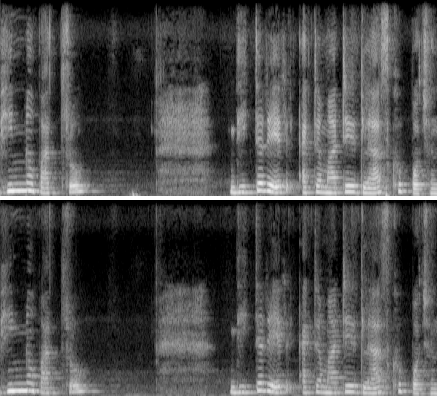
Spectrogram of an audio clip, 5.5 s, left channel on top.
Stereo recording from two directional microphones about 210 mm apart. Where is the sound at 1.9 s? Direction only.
25° left (ahead or behind).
